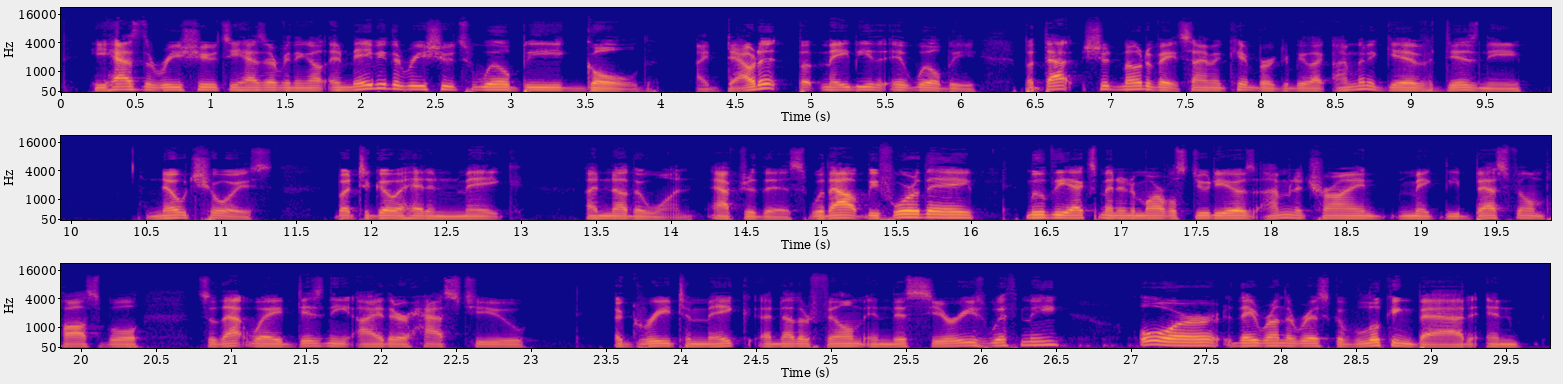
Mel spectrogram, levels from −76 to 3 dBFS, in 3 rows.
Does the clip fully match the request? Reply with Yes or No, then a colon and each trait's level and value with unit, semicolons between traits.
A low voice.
Yes: low, 110 Hz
